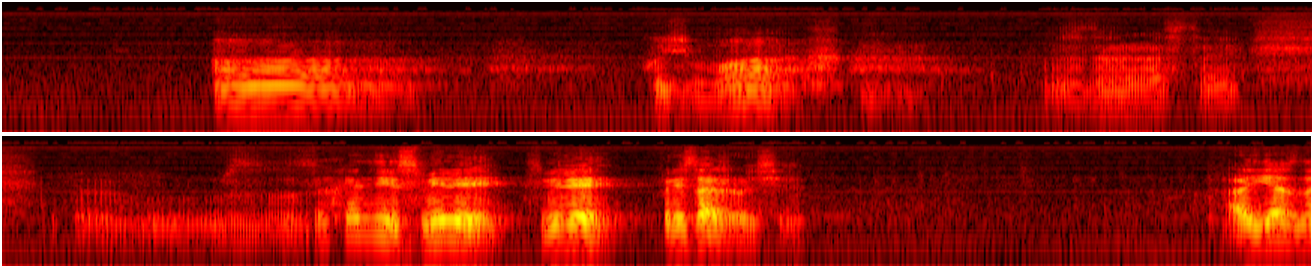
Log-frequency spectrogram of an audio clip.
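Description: Another middle-aged man answers calmly nearby.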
